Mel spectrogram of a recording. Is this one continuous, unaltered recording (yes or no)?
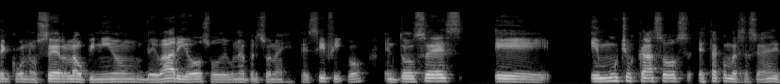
no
